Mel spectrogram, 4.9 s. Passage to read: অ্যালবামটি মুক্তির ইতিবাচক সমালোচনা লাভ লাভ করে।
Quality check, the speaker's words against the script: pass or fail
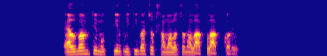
pass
